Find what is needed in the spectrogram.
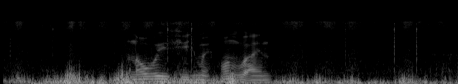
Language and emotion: Russian, neutral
